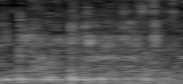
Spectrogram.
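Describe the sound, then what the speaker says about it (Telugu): Dirty water from the drain of an LG front load washing machine pouring into a bucket, a brief steady gushing splash heard close up, no talking. "సెకండ్ టైం కూడా వాటర్ వస్తున్నాయి, మీరు ఇక్కడ చూడొచ్చు."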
